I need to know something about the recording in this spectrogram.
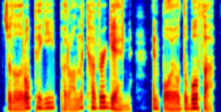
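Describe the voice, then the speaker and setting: A man narrating a fairy tale as a storyteller, with dramatic, expressive and deliberate scripted delivery. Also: fairly low pitch, dry recording, clean studio sound.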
